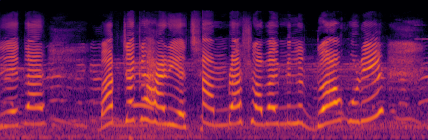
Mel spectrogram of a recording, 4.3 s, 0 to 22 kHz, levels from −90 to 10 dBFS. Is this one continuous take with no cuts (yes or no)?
no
